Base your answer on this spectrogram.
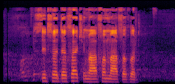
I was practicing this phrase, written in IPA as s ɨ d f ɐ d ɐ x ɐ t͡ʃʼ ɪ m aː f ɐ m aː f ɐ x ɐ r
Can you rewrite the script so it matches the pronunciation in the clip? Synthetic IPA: s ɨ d f ɐ d ɐ x ɐ t͡ʃʼ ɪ m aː f ɐ m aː f ɐ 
